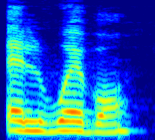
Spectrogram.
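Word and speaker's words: huevo: The H in Spanish remember is always silent. Always. Always. Always. I always hear Americans say and that is not correct. It is elo.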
